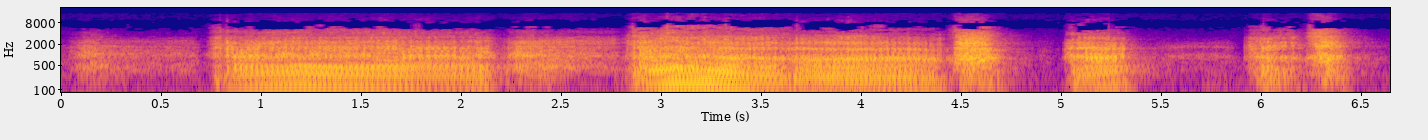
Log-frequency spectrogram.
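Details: Two long, rough roars from a gorilla, deep and sustained, followed by three short, sharp barking bursts.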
